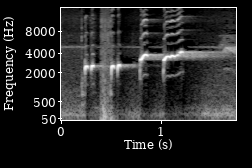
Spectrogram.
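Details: Black-crested bulbul's call to lure wild birds: four quick clipped whistles on one pitch followed by longer notes sliding upward to a high sustained tone.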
